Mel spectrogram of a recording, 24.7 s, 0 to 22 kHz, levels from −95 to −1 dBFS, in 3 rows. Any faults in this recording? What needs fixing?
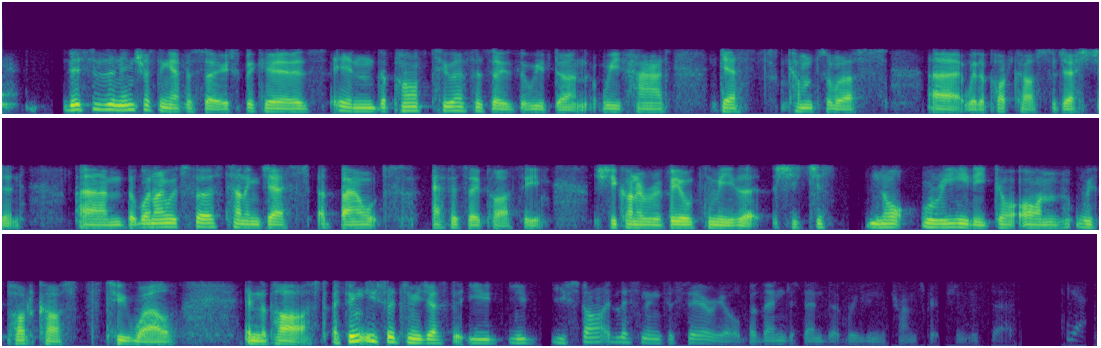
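Buzzy, synthetic-sounding speech throughout, with nothing above 3.8 kHz: AMR narrowband mobile codec damage, a pulse-driven vocal-tract model starved of bits, consistent with about 7.4 kbps. To prevent it, record locally or route the call over a wideband path instead of a narrowband mobile link.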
